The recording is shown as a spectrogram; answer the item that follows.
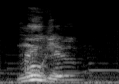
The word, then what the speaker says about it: Mugen: Mugen.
